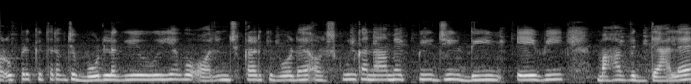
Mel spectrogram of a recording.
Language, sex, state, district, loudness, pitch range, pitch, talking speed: Hindi, female, Delhi, New Delhi, -16 LUFS, 205-225 Hz, 215 Hz, 190 wpm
